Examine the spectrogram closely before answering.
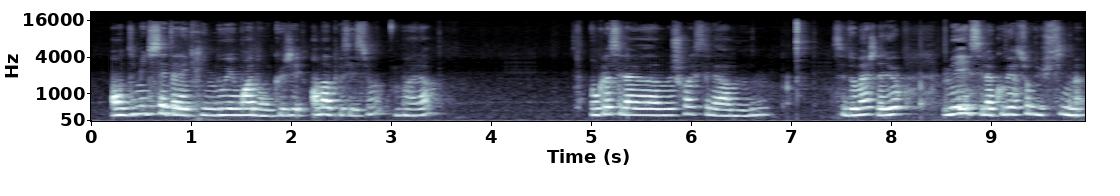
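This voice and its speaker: Amid noticeable background noise, a woman with a fairly high pitch speaks at a moderate pace, leaving long, frequent pauses. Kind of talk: casual book talk to camera.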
